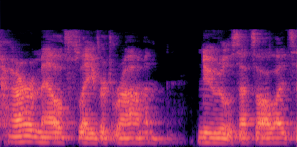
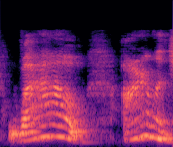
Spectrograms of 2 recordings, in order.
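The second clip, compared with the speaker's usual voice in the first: higher, excited mock girl voice; impressed girl; 9 semitones higher, much slower than usual. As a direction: play the wowed stranger guessing the accent. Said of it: "she was like".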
